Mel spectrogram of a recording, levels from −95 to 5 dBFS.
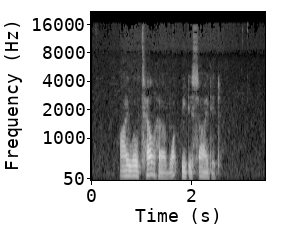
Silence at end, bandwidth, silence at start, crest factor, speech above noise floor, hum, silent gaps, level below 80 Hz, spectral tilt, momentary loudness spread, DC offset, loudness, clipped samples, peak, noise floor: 0.9 s; 17 kHz; 0.6 s; 18 dB; 36 dB; none; none; -60 dBFS; -6 dB/octave; 18 LU; under 0.1%; -19 LUFS; under 0.1%; -2 dBFS; -54 dBFS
